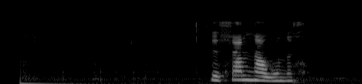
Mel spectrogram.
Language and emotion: Russian, neutral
